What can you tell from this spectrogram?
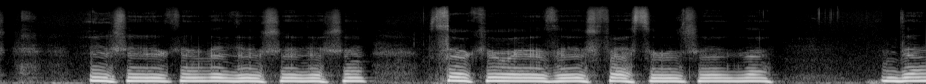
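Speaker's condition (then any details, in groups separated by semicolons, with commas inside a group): ALS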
